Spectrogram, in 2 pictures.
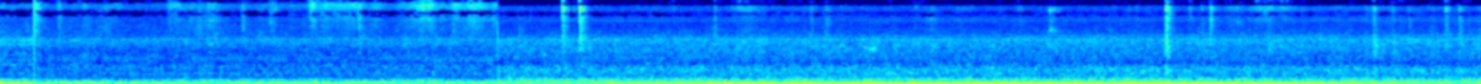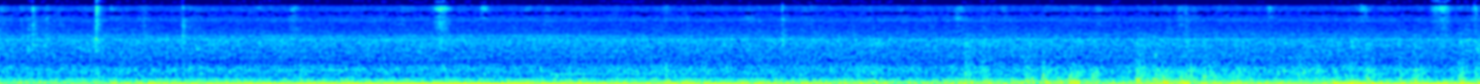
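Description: Inside the passenger cabin of a Tokaido Shinkansen Kodama train: a steady low rumble of the train running as it pulls out of Tokyo Station, growing louder about six seconds in.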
